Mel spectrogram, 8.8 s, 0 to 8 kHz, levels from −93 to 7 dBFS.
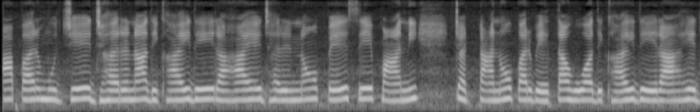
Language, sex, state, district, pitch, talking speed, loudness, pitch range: Hindi, female, Chhattisgarh, Jashpur, 230 Hz, 135 wpm, -19 LUFS, 220-240 Hz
